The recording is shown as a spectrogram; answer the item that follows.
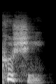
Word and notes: pushy: British English

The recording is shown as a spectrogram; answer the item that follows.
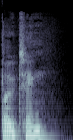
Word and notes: boating: British English

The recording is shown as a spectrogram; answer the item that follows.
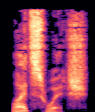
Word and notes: light switch: American English

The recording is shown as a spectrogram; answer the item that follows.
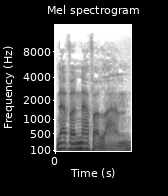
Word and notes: never-never land: British English

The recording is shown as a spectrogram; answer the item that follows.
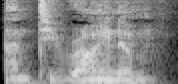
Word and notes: antirrhinum: British English

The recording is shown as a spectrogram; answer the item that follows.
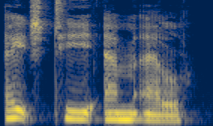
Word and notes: html: British English

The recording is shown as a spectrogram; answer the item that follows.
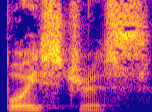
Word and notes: boisterous: American English

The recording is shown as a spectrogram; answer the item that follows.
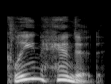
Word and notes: clean-handed: British English

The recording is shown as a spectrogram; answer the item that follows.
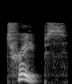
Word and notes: trapse: British English

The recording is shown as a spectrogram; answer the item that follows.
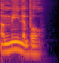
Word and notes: amenable: British English

